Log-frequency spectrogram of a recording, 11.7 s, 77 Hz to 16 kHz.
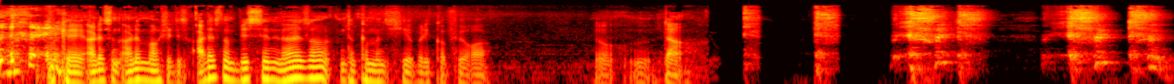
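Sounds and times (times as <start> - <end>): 
harsh coughs overdriving the microphone: 0.0 - 0.7, 7.4 - 11.7
speech: 0.0 - 5.0, 6.0 - 7.6.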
